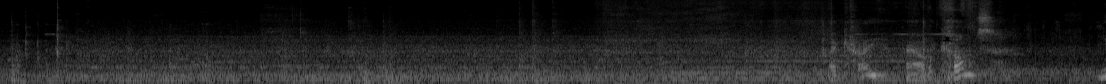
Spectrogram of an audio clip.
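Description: A copier whirs loudly as it prints.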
